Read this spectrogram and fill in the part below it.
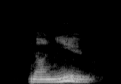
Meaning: Not U; not characteristic of the upper classes, particularly regarding language
- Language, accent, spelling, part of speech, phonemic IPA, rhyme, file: English, Southern England, non-U, adjective, /nɒnˈjuː/, -uː, LL-Q1860 (eng)-non-U.wav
